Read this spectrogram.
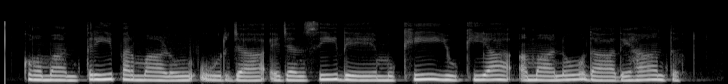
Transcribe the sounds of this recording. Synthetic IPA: koːmãːnt̪ɾiːpəɾmaːɽ̃ũːʔuːɾd͡ʒaːʔeːd͡ʒənsiːd̪eːmʊkʰiːjuːkɪjaːəmaːnõːd̪aːd̪ɪɦaːnt̪

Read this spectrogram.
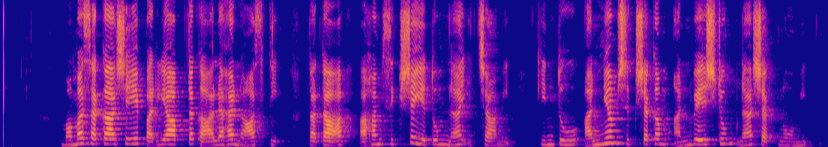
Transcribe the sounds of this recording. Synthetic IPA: mɐmɐsɐkaːʃeːpɐɾjaːp̚t̪ɐkaːlɐɦɐnaːst̪i | t̪ɐt̪aːɐɦɐmʃikʂɐjɐt̪umnɐḭtːʃaːmi | kint̪uɐnjɐmʃikʂɐkɐmɐnʋeːʂʈumnɐʃɐk̚noːmi

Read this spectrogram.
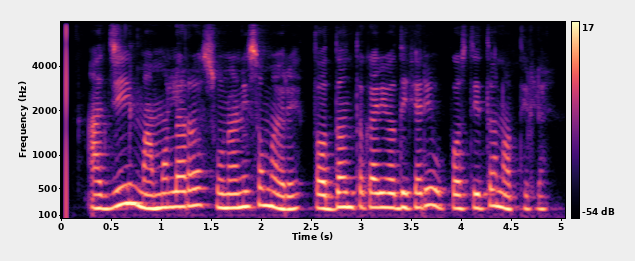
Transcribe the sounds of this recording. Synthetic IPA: ad͡ʒimamɔlaɾɔsuɽ̃aɽ̃isɔmɔjɔɾet̪ɔd̪ɔnt̪ɔkaɾiɔd̪ʱikaɾiupɔst̪ʰit̪ɔnɔt̪ʰile

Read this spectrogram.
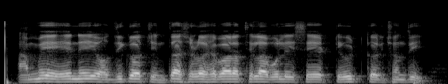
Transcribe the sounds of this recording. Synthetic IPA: ameːnejɔd̪ʱikɔt͡ʃint̪asiɭɔɦebaɾɔt̪ʰilaboliseʈuiʈkɔɾit͡ʃʰɔnt̪i

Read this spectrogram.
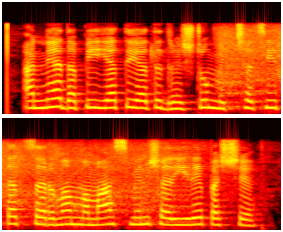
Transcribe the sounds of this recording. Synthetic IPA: ɐnjɐd̪ɐpijɐt̪jɐt̪d̪ɾɪʂʈumitːʃʰɐsʰiːt̪ɐt̪sɐɾmɐmːɐmaːsminʃɐɾiːɾeːpɐʃjɐ

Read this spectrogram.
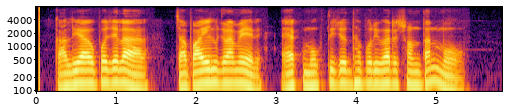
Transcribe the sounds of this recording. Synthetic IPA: kalijaupod͡ʑelaɾ | t͡ɕapajlɡɾameɾ | ɛkmukt̪id͡ʑod̪ʱːapoɾiβaɾeɾʃɔnt̪anmo

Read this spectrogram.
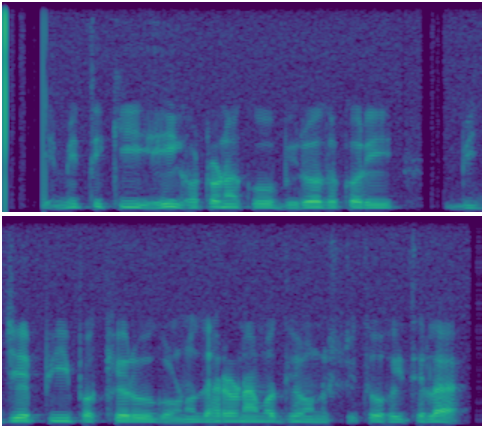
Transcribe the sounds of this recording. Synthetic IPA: emit̪ikieɦiɡʱɔʈɔɽ̃akubiɾod̪ʱɔkɔɾi | bid͡ʒepipɔkʰːjɔɾuɡɔɽ̃ɔd̪ʱaɾɔɽ̃amɔd̪ʱjɔːnusʈʰit̪ɔɦojt̪ʰila

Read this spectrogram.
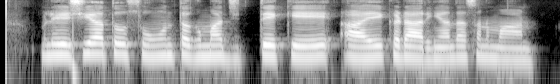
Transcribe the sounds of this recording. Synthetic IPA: məleːʃɪjaːt̪õːsoːnt̪əɡmãːd͡ʒɪt̪ːeːkeːaːeːkʰəɖaːɾɪjãːd̪aːsənmaːn

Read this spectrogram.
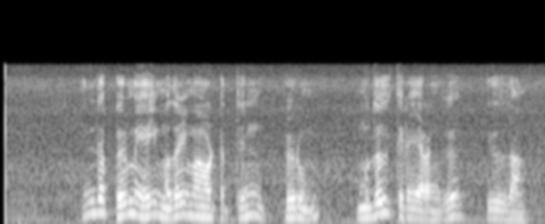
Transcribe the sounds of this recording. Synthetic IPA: ɪnd̪ɐpːɛɾɯmɐjɐɪmɐðɐɾɪmaːʋɐʈːɐt̪ːɪnpɛɾɯmː | ʊðɐlt̪ɪɾɐjɐɾɐŋɡɯ | ɪðɯðaːn

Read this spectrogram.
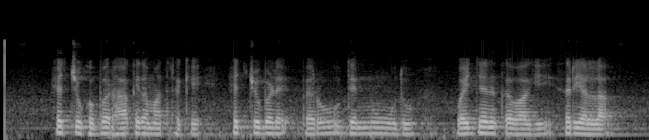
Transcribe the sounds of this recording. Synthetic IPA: het͡ʃːuɡɔbːɐɾɦaːkid̪ɐmaːt̪ɾɐkːe̞het͡ʃːubɛɭe̞beɾud̪enːuʋud̪uʋɐjɡɲanikɐʋaːɡisɐɾijɐlːɐ

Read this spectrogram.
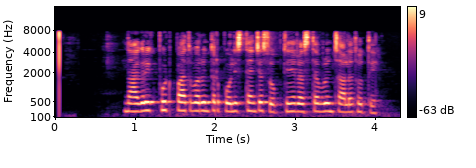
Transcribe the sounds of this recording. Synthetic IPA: naɡɾiːk̚fuːʈpat̪ʋəɾuːnt̪əɾpoliːst̪jaɲt͡ɕjasopt̪ineɾəst̪jaʋəɾuːnt͡salət̪ɦot̪e

